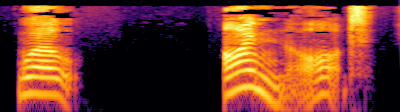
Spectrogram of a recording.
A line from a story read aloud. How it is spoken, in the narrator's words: she said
